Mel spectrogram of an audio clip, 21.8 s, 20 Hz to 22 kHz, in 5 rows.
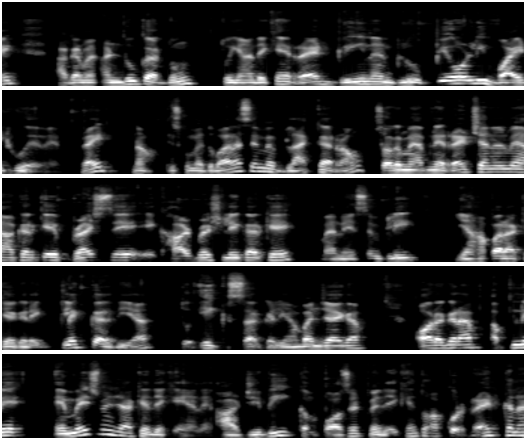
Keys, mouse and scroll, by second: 0.7 ctrl+z, 2.0 click, 6.2 ctrl+z, 7.3 click, 9.1-10.6 drag, 10.6 right click, 11.8 click, 17.8 click, 17.9 click.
